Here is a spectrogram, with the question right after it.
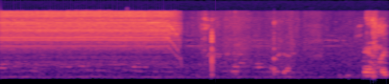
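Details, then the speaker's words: Placing the proximal plate screws during ORIF of a long oblique displaced fourth metacarpal fracture of the right hand: a steady high whine of a surgical power drill boring bone winds down and stops, then soft instrument clinks. "We put two distal screws. Now the last screws I am going to put here in the proximal part."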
